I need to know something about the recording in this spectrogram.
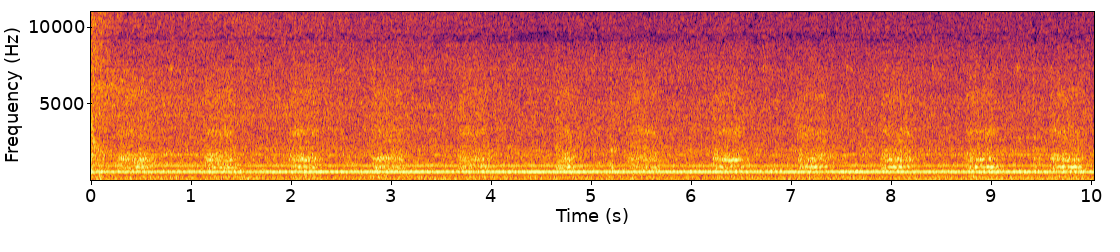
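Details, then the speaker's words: Kaiser 310 Pro MIG welder after modification, with a relay added to feed welding wire gradually when the button is pressed; steady motor hum with a soft regular pulse just over once a second, wire feeding evenly in steps. "Дивіться включив я реле яке поступово подає зварювальний дріт дивіться натискаю на кнопку і як в нас додається"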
